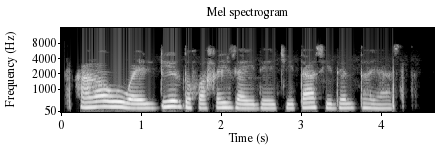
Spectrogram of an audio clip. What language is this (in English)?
Pashto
